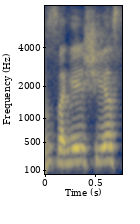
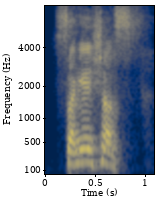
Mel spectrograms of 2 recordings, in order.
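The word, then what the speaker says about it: sagacious: सगेशस, देखेगा जिस भी वर्ड के पीछे CIOUS आएगा, उसका जो उच्चारण होता है वो श और स होता है। तो इसको सगेशियस नहीं बोलेंगे हम लोग, क्या बोलेंगे भाई? सगेशस। साग से याद करेंगे।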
